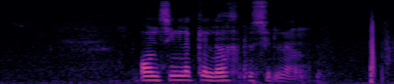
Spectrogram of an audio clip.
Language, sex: Afrikaans, male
